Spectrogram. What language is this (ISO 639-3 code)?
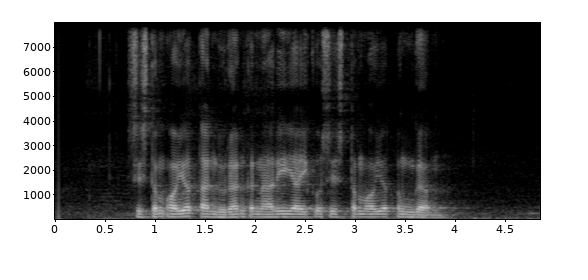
jav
